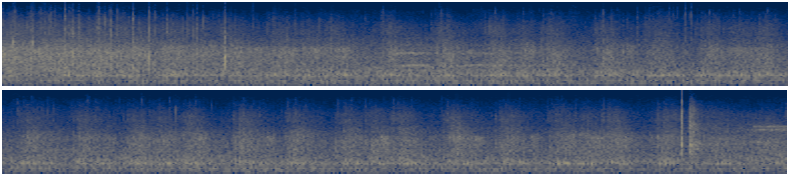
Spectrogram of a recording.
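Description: A crowd claps and drums in a fast, steady rhythm.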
